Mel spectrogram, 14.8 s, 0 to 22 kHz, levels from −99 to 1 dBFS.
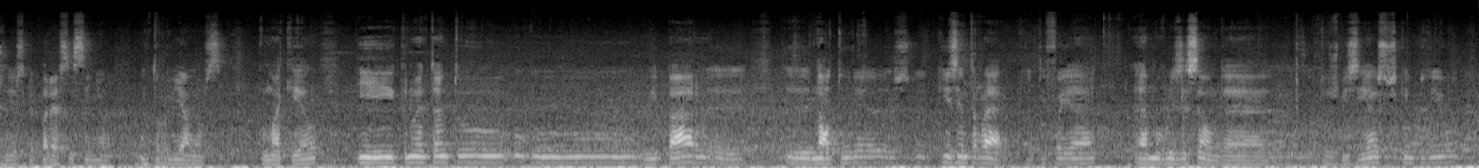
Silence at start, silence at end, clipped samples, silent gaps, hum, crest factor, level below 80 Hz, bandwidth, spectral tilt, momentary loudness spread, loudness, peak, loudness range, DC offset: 0 s; 0 s; under 0.1%; none; none; 18 dB; -44 dBFS; 14 kHz; -4.5 dB/octave; 14 LU; -32 LUFS; -10 dBFS; 4 LU; under 0.1%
